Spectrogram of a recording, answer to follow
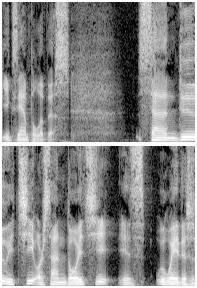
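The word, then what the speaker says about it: サンドイッチ: Sandwich or sandoichi is the way this is pronounced.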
